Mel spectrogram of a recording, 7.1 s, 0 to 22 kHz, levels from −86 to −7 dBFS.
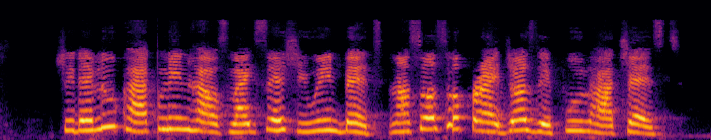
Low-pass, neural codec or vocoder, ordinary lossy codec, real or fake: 19.8 kHz; codec, 44.1 kHz, 2.6 kbps, DAC; AAC, 32 kbps; fake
